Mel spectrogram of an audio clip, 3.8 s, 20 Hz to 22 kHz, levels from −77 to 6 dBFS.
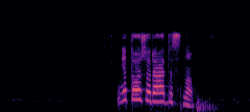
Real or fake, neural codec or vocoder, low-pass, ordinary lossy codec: real; none; 7.2 kHz; Opus, 16 kbps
